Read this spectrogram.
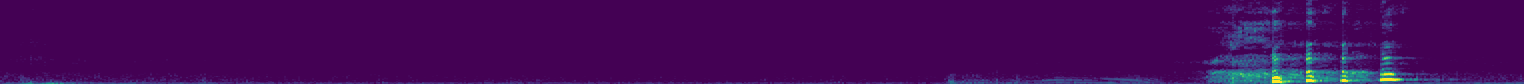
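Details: Gurgling, squeaky rumbles rising and falling from a dog's belly in a quiet room, heard just after coming in from outside and eating a treat; borborygmi, and the owner feels a fart may follow.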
